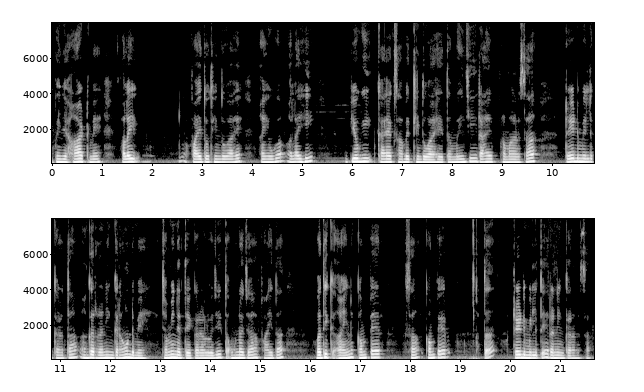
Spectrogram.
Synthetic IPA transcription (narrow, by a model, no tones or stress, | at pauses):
pɐ̃ɦɪ̃ɲd͡ʑehaːɾʈʰmẽ | ɐlaːɦi | faːɪd̪ot̪ʰĩːn̆d̪oaːɦe | ɛ̃ːʊɦeɐlaːɦiɦi | ʊpjoːɡikaːjəksaːbɪt̪ʰːĩːn̆d̪oaːɦet̪ɐm̃ɦɪ̃ɲd͡ʑiɾaːpɾɐmaːɽ̃sã | ʈɾeːɖmɪlkɐɾt̪aɐŋɡəɾːɐnɪ̃ŋɡɡɾaːʊ̃ɳɖmẽ | zɐmiːnt̪ekɐɾəlɦʊd͡ʑet̪ɐ̰ʔʊnəd͡ʑaːfaːɪd̪a | ʋɐd̪ʱɪkaːɦɪnɪ̆kɐ̃mpeːɾ | sãkɐ̃mpeːɾt̪ɐ | ʈɾeːɖmɪlt̪eɾɐnɪ̃ŋɡkɐɾəɽ̃̆sãː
